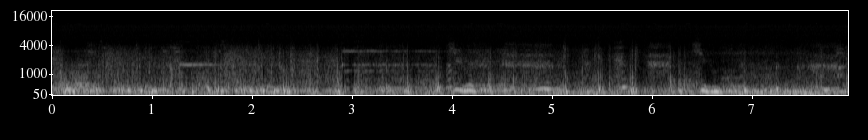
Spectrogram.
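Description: An elderly man shouts loudly and urgently.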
